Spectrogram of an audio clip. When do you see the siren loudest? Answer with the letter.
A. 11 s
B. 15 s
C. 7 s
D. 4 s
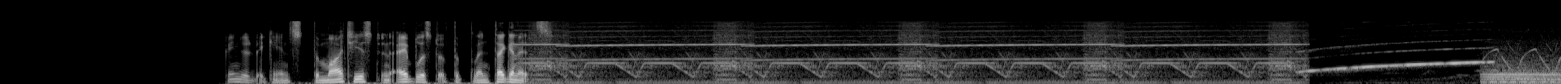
B.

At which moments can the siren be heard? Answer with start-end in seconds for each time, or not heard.
5.1-15.5.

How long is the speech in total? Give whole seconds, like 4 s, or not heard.
3 s.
